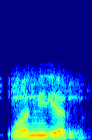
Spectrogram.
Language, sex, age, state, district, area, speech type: Urdu, male, 18-30, Delhi, South Delhi, urban, conversation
